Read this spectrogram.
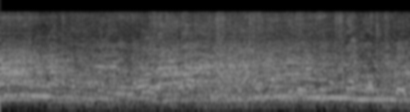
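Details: Nganjuk calves in Indonesia bellow steadily. Several long, slightly quavering moos overlap and slide gently in pitch against a busy, noisy backdrop.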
